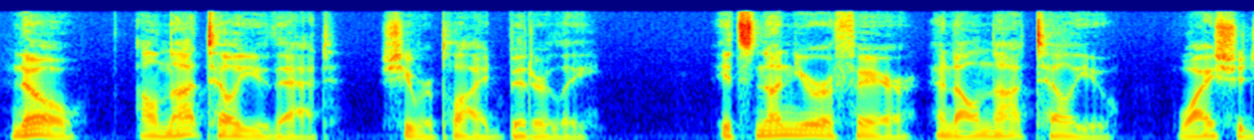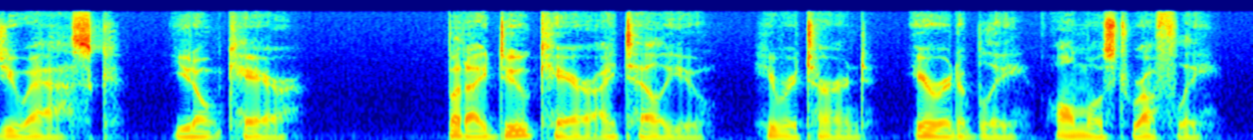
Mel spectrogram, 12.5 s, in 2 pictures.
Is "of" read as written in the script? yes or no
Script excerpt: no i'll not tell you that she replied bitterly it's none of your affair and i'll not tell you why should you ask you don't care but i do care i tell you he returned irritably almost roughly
no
